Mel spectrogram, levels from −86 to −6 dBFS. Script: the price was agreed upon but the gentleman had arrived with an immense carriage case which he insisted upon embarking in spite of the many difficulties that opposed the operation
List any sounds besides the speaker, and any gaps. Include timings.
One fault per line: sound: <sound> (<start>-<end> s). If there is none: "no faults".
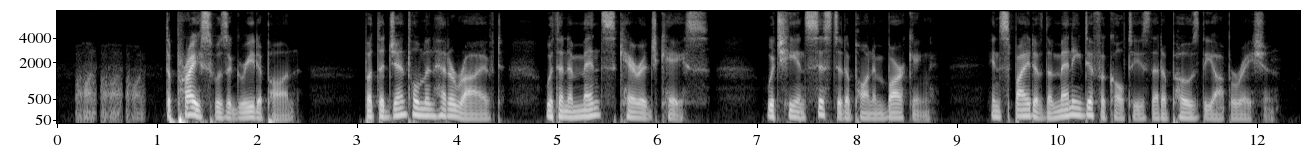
sound: laugh (0.2-0.9 s)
